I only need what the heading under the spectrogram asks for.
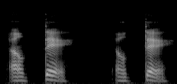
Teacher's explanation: It's definitely not like a T. And again, your tongue touches the back of your front teeth, and there's no puff of air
